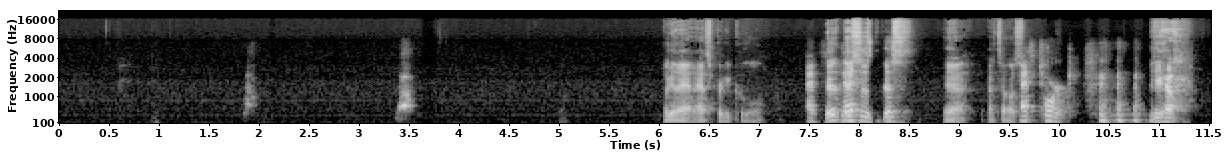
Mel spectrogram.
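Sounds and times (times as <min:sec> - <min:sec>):
dog barking: 0:01.8 - 0:02.0, 0:03.4 - 0:03.6
speech: 0:06.0 - 0:11.4
laughter: 0:10.3 - 0:11.3.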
